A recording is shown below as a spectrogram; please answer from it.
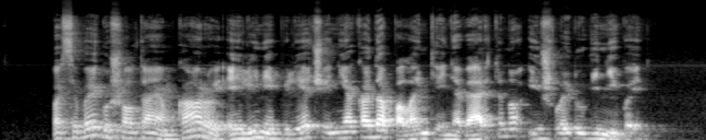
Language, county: Lithuanian, Vilnius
